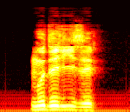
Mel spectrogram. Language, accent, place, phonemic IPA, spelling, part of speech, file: French, France, Lyon, /mɔ.de.li.ze/, modéliser, verb, LL-Q150 (fra)-modéliser.wav
- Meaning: to model (construct a physical or conceptual model)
